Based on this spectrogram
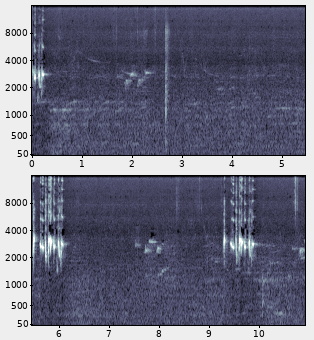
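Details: A wild bulbul repeats short, bright, warbling phrases roughly every four seconds, three in all, each a burst of quick liquid notes, with a faint click between. Song played to attract wild bulbuls.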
